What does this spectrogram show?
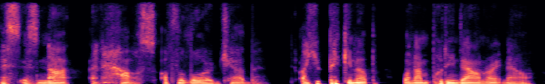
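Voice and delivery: hushed, half-whispered voice. Playing a character half-whispering a warning into a friend's ear in church: half-whispering in character. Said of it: "And I whisper in his ear".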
